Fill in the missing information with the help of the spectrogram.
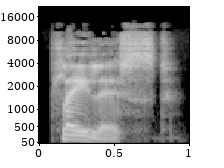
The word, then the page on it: playlist: British English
